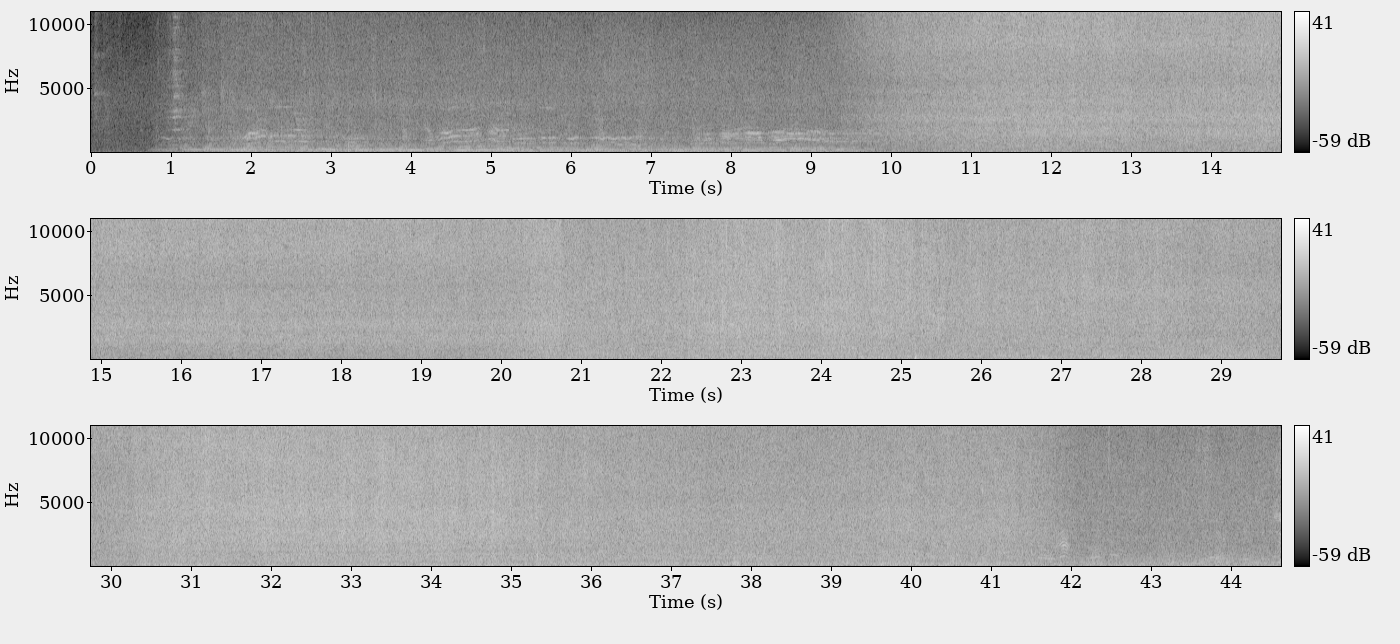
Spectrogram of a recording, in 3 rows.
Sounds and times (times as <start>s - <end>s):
Rowboat, canoe, kayak: 0.0s - 44.6s
Waves, surf: 0.0s - 44.6s.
